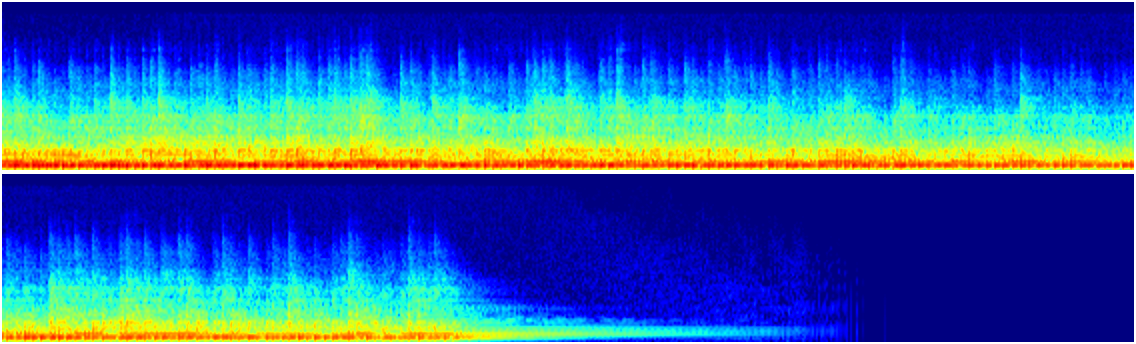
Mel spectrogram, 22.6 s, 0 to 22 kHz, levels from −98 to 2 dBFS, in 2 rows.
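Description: Music, with no technical fault to point to anywhere in the recording. Nothing in it calls for a time stamp or a cause.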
